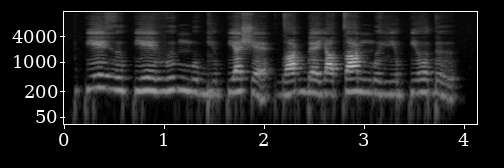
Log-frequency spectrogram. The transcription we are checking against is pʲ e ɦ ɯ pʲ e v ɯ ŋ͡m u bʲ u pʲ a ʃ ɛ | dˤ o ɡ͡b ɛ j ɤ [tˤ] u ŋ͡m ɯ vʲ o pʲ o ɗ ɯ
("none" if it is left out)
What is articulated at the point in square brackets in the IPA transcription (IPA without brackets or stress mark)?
tˤ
